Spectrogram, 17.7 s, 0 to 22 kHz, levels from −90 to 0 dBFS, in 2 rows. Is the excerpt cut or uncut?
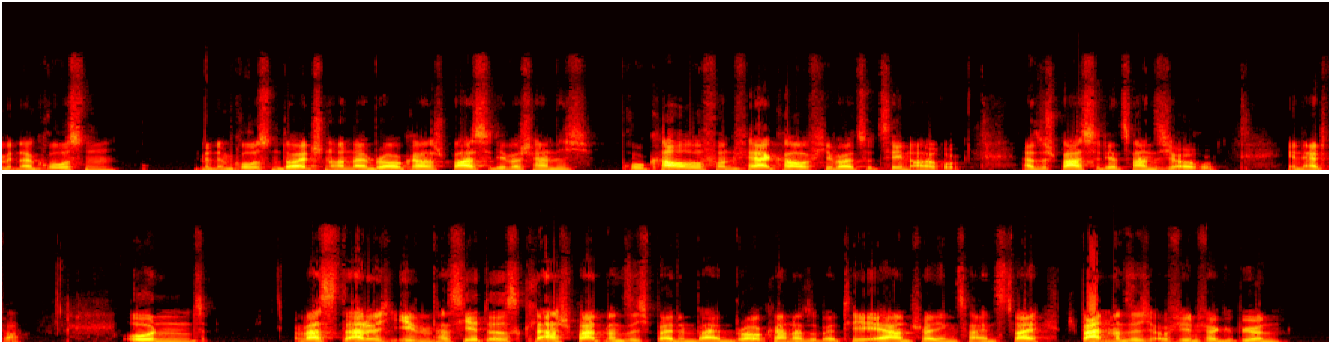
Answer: cut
